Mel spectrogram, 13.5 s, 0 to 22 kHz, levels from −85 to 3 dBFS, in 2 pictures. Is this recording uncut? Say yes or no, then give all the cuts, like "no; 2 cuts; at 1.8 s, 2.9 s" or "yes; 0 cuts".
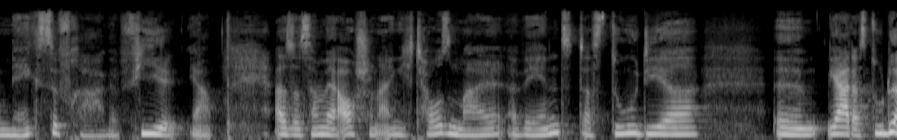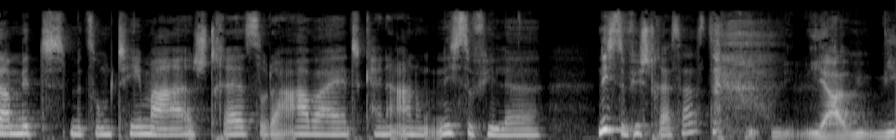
yes; 0 cuts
